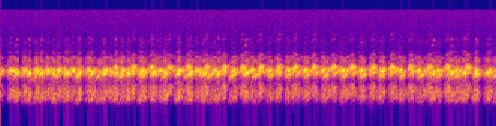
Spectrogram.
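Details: Tree frogs singing at night in a forest pond in mid-April in north-east Italy: a dense chorus of rapid, rattling croaks in quick overlapping pulses. The sound is steady and bright, with no other sounds.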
